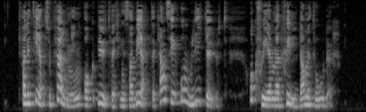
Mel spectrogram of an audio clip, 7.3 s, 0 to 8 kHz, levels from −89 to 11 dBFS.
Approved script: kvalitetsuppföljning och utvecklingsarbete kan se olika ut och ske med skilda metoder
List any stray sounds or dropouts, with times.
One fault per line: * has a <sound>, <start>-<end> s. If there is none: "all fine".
all fine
